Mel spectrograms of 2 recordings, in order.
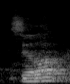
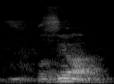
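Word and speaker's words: صراط: Sirat ya, bacanya kalau sirat itu dengan shad yang berismam. Ismam itu adalah campuran shad dengan zai. Zirat. Zirat. Ya, tapi bukan disengaja baca zai, tidak boleh. Masih ada shadnya ya.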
